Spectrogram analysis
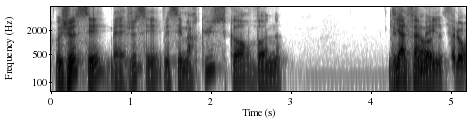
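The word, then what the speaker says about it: Cor Von: Et tu as prononcé Corvorn. Je sais, mais c'est Marcus Corvorn.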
